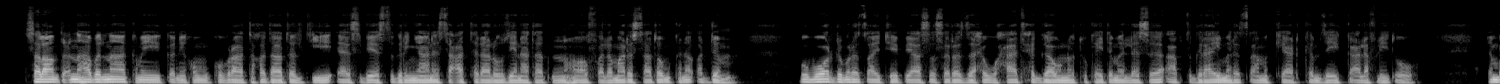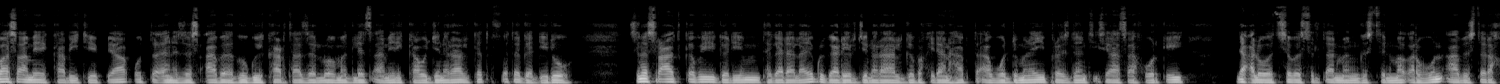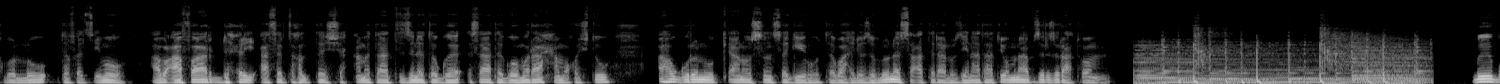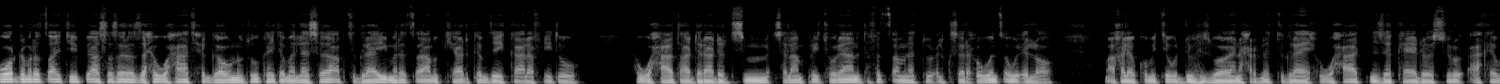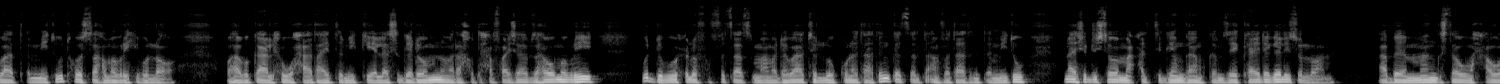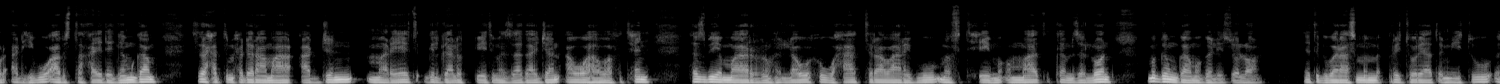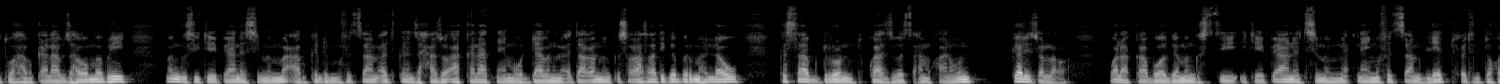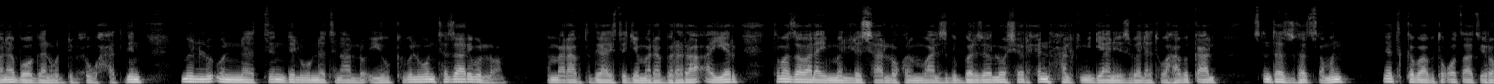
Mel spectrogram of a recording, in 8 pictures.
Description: ኤምባሲ ኣመሪካ ኣብ ኢትዮጵያ: ቁጠዐ ንዘስዓበ ግጉይ ካርታ ዘለዎ መግለፂ ኣሜሪካዊ ጀነራል ከጥፍእ ተገዲዱ። (ጸብጻብ)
